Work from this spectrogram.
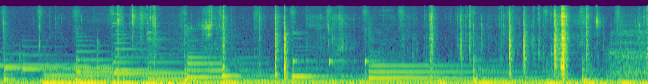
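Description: A knife slices through a peanut butter cup with a potato chip inside, giving a few small, crisp cracks and clicks, quiet and close, with soft rustling between them and no talking.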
